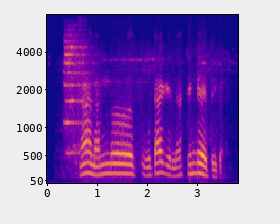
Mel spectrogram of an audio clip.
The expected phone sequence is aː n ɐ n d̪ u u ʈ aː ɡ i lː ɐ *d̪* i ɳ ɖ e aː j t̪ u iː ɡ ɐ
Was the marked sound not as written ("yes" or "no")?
yes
